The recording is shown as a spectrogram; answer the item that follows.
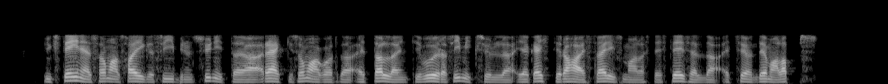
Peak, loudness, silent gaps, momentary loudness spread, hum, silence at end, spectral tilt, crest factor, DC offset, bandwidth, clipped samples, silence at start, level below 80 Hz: -4 dBFS; -24 LUFS; none; 10 LU; none; 0.75 s; -9 dB/octave; 22 dB; under 0.1%; 4.3 kHz; under 0.1%; 0.45 s; -68 dBFS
